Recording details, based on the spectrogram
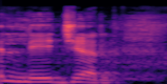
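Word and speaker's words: ledger: इसके बाद में सातवां रूल है हमारा, जब डी के बाद जी आ जाए तो डी के बाद क्या आएगा? जी आएगा तो डी साइलेंट होगा। जैसे पहला वर्ड प्लेज, यहाँ डी को नहीं पढ़ना है।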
